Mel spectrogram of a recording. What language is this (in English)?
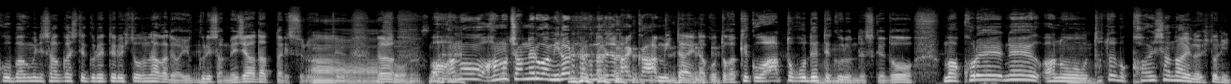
Japanese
